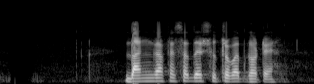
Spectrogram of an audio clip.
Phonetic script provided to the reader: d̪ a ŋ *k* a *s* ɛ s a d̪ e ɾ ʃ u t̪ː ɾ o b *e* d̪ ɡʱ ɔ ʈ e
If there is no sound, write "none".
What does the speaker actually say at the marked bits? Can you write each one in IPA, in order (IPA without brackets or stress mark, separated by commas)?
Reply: ɡ, f, a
